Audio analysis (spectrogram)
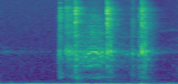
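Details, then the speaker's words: Harley-Davidson Street Glide, in neutral, with new S&S Sidewinder exhaust fitted: three quick dry clacks about a third of a second apart with no cranking; the starter only clicks because the battery is dead. "nope battery's dead all right so"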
